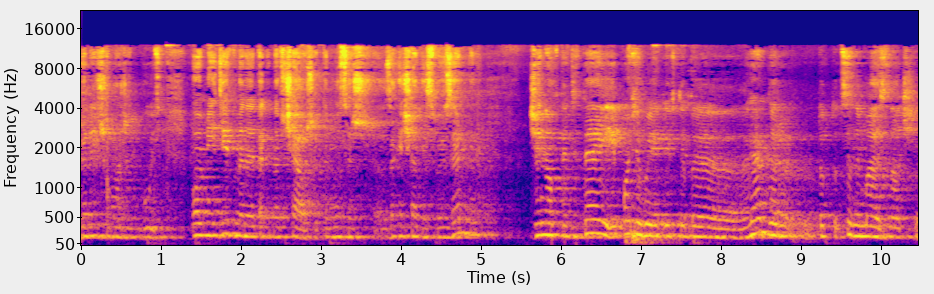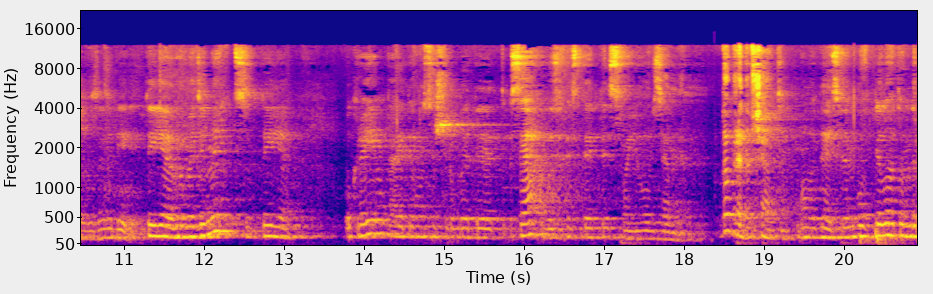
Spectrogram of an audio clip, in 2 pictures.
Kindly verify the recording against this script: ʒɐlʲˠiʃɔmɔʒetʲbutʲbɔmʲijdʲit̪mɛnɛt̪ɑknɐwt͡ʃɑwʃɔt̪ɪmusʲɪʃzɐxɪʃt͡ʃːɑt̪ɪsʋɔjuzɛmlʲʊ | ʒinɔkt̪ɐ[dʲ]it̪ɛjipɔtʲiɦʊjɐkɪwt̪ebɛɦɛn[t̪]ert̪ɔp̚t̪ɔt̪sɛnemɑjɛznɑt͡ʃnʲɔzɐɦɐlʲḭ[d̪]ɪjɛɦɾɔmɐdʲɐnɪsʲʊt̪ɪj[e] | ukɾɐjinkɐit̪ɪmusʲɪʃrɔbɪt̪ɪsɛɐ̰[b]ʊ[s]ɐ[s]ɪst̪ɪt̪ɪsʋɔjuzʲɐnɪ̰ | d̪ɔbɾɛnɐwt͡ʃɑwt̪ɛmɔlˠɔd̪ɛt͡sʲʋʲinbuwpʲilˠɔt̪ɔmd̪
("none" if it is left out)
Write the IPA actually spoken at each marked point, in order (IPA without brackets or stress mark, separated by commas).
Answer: dʲ, d̪, t̪, ɛ, b, z, x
